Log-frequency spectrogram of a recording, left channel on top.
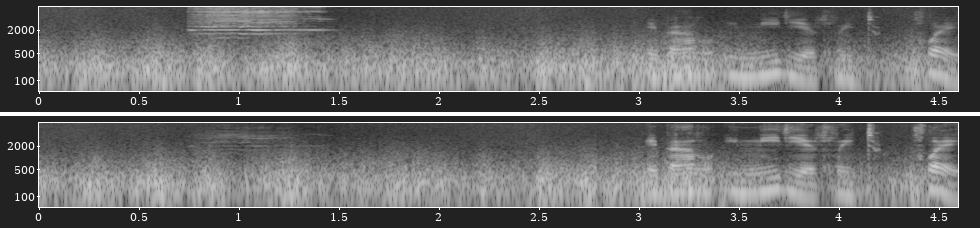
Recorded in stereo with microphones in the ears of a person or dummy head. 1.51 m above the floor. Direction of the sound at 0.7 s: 80° left.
